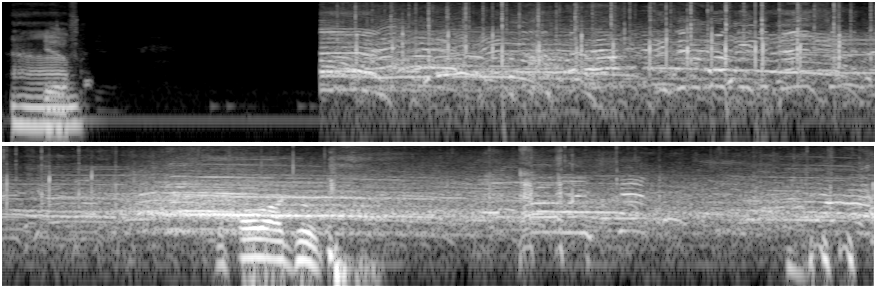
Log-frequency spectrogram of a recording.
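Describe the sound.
A large football stadium crowd roars continuously and loudly after a pass interference call, with cheering, whoops and scattered clapping swelling toward the middle, while a voice speaks briefly over the din.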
